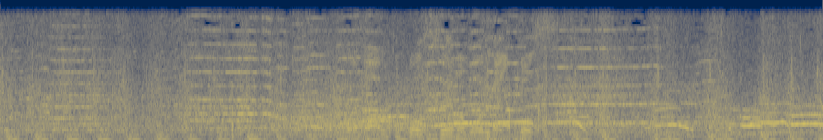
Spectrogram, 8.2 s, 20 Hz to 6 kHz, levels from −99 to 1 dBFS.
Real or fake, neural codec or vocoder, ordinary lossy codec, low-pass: real; none; none; 5.4 kHz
